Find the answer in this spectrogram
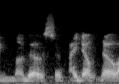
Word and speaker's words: Logos: We use LOW-GOSE with people who've learned Greek in America because they've most likely learned the Erasmus pronunciation LOW-GOSE. But people who haven't taken Greek will think it's LAGAS, so we say LOGOS to make it clear it's two O's.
